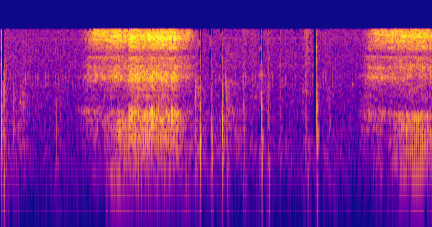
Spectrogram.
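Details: Snoring from a sleeping "bear" during a puppet show: loud, rough snores on the in-breaths with a quieter, breathy stretch between them.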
